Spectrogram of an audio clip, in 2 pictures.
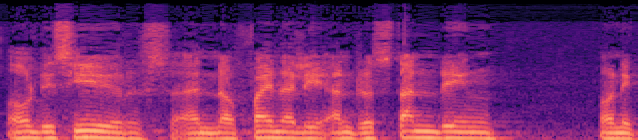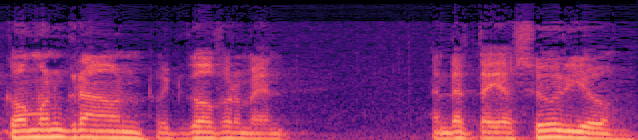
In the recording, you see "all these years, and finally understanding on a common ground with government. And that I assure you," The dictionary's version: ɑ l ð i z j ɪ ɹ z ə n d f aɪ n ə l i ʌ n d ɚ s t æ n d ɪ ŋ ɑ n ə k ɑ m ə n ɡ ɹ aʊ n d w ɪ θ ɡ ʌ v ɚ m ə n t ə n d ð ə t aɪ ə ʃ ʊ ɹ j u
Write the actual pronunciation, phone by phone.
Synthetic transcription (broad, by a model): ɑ l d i s j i ɹ s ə n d f aɪ n ə l i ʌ n d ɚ s t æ n d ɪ ŋ ɑ n ə k ɑ m ə n ɡ ɹ aʊ n d w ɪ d ɡ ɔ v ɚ m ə n t ə n d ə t aɪ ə s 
